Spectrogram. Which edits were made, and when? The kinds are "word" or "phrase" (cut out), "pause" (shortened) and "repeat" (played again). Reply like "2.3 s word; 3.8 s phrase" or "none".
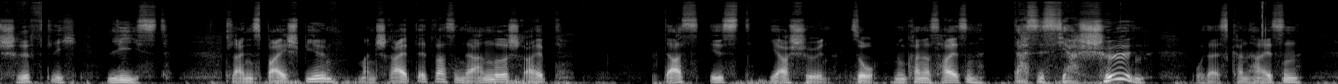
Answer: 2.2 s pause; 8.4 s pause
